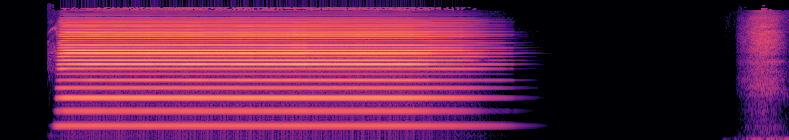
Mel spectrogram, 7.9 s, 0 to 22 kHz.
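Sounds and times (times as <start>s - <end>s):
baritone saxophone: 0.5s - 5.2s.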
